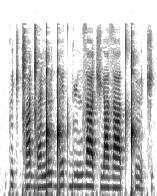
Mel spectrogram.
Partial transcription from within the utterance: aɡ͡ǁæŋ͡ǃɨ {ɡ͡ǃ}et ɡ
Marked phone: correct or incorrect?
correct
